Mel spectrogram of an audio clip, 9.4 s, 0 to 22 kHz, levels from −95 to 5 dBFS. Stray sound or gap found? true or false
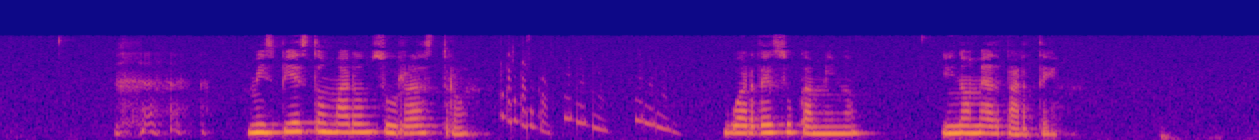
true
